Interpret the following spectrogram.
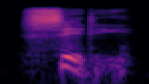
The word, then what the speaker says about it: city: So, city, right? I'm not saying city. It's in between two vowel sounds, so quick D, city.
